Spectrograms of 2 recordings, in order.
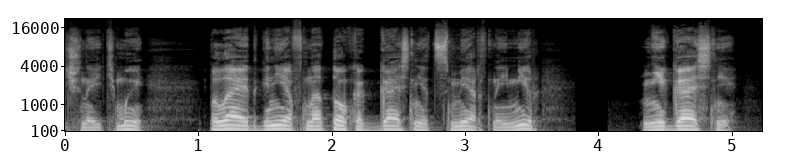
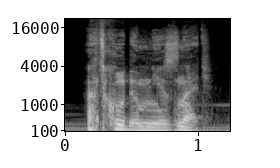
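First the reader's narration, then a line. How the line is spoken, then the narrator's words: Irritated. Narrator (Russian): раздраженно ответил я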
